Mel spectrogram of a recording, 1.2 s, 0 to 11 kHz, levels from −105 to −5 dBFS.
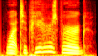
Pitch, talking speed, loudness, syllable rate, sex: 205 Hz, 145 wpm, -15 LUFS, 5.1 syllables/s, female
